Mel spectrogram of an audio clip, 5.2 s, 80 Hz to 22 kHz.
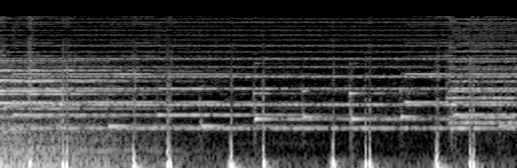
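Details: Heartbeat sound over soft sustained music: steady paired lub-dub thumps at about 58 beats a minute; slow, regular heartbeat.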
